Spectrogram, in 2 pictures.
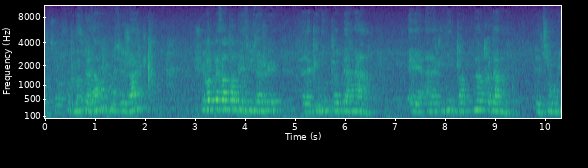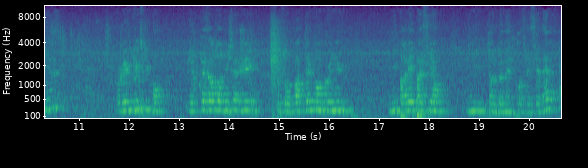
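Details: Dysphonia in a male former nurse with respiratory problems and vocal cord lesions since complications after coronary bypass surgery that required 4 months in intensive care.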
